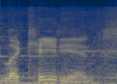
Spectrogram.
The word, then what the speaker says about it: lAcadien: I found out that that is an L in front of his name and it is pronounced in one word ladian and his partner is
